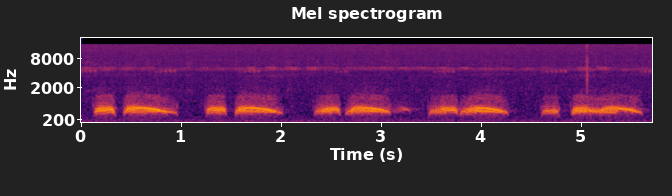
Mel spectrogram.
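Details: Spotted dove calling during a lure of wild doves in Subang, two wild birds coming to one yard. Rhythmic low coos in short-long pairs, the long notes sliding down, about one pair per second, with a thin steady whine.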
